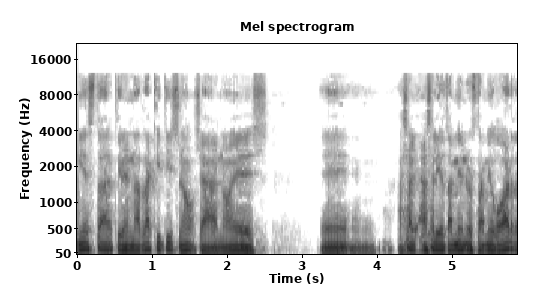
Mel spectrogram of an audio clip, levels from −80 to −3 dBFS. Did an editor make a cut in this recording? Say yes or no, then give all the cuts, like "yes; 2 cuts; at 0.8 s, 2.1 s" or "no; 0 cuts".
no; 0 cuts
